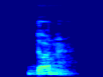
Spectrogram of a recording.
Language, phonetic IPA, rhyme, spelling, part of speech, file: Catalan, [ˈdɔ.na], -ɔna, dona, noun, LL-Q7026 (cat)-dona.wav
- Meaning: 1. woman 2. wife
